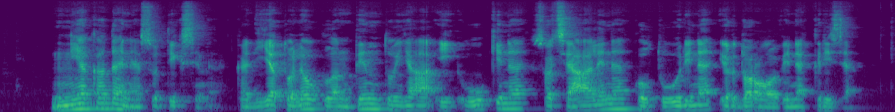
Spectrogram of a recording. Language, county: Lithuanian, Telšiai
